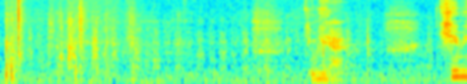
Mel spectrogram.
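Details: Panting from Lucy, a chow and Labrador mix, busy with her favorite toy indoors; rough breathy pants run throughout, broken by short bursts of a human voice near the middle and at the end.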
